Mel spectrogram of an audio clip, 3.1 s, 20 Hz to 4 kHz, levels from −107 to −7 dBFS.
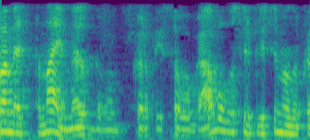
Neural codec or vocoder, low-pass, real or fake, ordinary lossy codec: none; 3.6 kHz; real; MP3, 24 kbps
